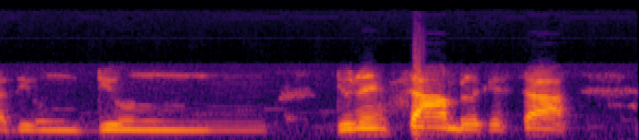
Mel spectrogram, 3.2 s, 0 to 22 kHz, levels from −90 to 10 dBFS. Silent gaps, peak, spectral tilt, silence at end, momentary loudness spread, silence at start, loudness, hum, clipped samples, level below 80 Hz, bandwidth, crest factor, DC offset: none; 0 dBFS; -6 dB/octave; 0.35 s; 16 LU; 0 s; -20 LUFS; none; under 0.1%; -64 dBFS; 16.5 kHz; 20 dB; under 0.1%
